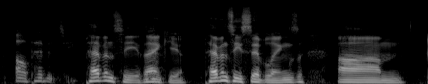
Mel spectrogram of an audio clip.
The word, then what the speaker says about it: Pevensey: Anyway, so in the year 1000, fuck, I always forget how to pronounce these kids' names. The bloody Pevensive? Oh, Pevensey.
